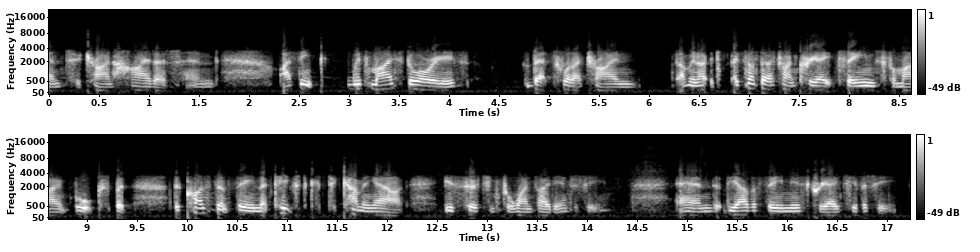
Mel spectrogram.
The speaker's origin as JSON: {"language": "English", "town": "Melbourne", "region": "Victoria", "country": "Australia", "tie": "born or raised there", "said": "I did. I grew up in Melbourne."}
